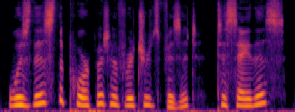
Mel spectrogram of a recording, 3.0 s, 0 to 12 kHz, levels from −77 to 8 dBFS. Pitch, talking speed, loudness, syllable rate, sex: 225 Hz, 185 wpm, -18 LUFS, 5.0 syllables/s, female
